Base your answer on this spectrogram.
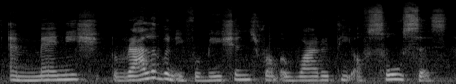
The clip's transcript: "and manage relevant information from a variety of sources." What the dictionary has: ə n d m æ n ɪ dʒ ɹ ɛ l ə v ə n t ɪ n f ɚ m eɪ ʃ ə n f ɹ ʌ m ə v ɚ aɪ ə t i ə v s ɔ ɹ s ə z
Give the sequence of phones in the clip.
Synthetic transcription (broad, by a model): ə n m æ n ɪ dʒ ɹ ɛ l ə v ə n t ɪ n f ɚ m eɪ ʃ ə n f ɹ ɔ m ə w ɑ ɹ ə t i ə f s ɔ s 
